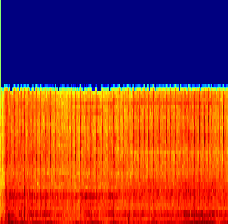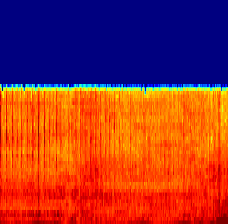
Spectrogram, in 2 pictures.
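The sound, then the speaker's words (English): A chainsaw runs loud for several seconds, its high buzzing engine steady as it cuts a square into a plywood roof, with a brief surge near the end. “I choose the chainsaw instead of the axe, and I sort of miss my opportunity to channel my inner Conan the Barbarian.”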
